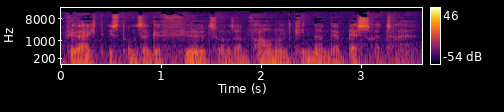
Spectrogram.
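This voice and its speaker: An earnest scientist with a very deep, creaky voice. He declaims solemnly and pompously about high ideals, as in a 1970s science fiction radio play. The noisy recording shows its age. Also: sing-song, fairly quick, heavily acted. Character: earnest, high-minded male scientist preaching humanity.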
